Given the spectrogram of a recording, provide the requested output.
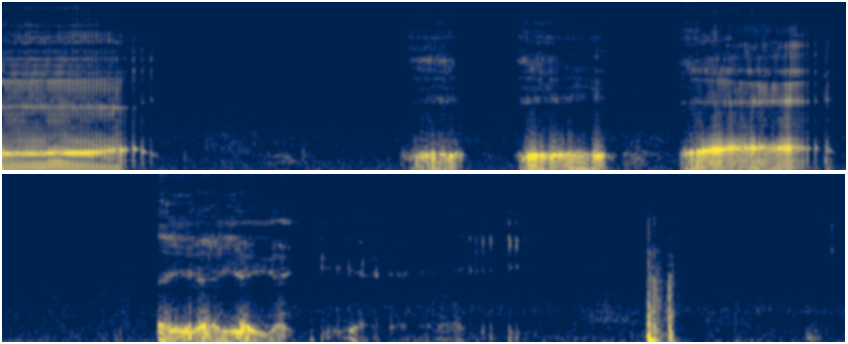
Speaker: I thought while I was here I might as well record another video where I burped because people like it a lot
